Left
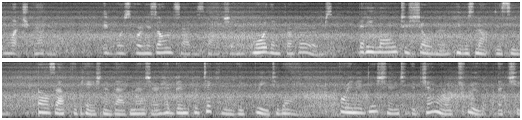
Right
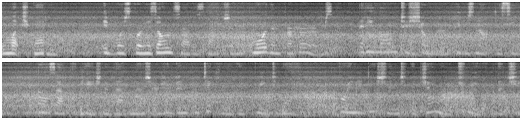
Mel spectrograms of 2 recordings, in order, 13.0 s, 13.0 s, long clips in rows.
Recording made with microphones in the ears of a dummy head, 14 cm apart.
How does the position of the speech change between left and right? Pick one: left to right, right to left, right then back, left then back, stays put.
right to left.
